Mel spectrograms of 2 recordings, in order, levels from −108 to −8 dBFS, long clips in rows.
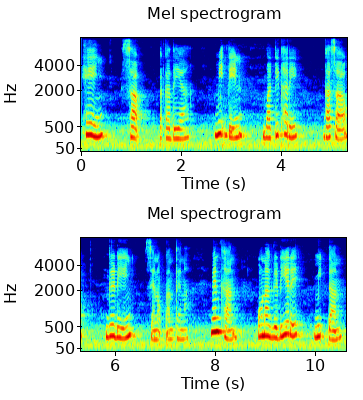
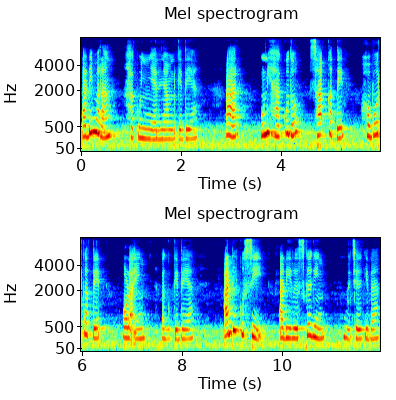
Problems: constant background noise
